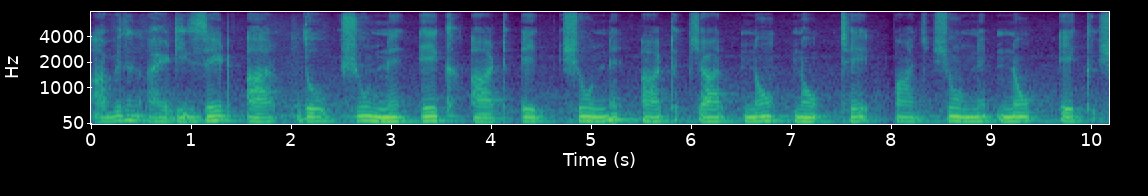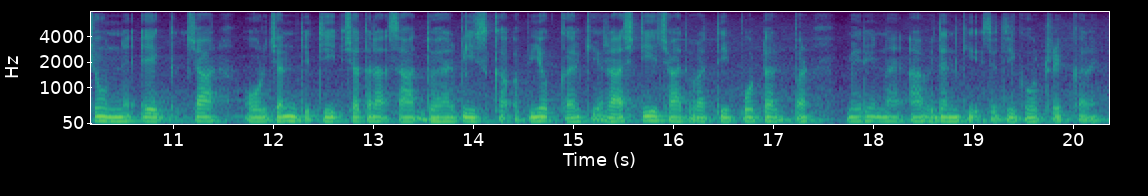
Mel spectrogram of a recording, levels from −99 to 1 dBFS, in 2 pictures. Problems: constant background noise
